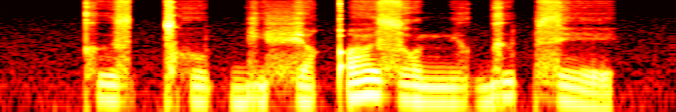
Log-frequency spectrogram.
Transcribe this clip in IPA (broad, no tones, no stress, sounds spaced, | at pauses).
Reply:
kʰ ɯ z ǀʰ o p bʲ ɨ fʲ e qʼ ɯ z ɔ mʲ o ɡ ɨ p z e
